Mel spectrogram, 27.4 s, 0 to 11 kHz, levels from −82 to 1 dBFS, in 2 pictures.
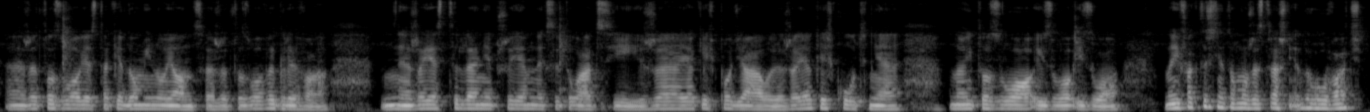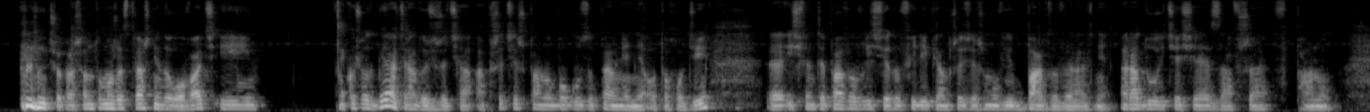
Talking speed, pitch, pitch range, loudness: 155 wpm, 105 Hz, 100-115 Hz, -31 LUFS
